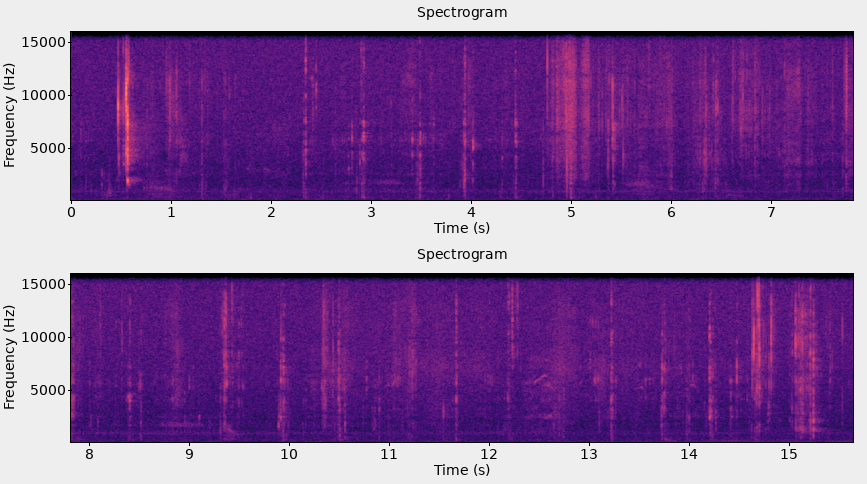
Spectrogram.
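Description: Close-up biting and chewing of crusty pizza bread, with many short crisp crunches and one sharp bite about half a second in.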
